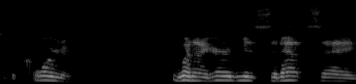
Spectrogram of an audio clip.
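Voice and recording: A man's slow speech, high in pitch for a man, fairly bright in tone, with ordinary pitch variation.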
